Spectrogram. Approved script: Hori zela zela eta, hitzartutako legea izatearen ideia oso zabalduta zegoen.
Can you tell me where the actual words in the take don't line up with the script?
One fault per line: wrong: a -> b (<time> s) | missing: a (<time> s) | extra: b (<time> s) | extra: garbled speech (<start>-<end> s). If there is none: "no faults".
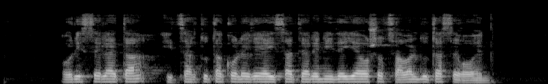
missing: zela (1.1 s)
